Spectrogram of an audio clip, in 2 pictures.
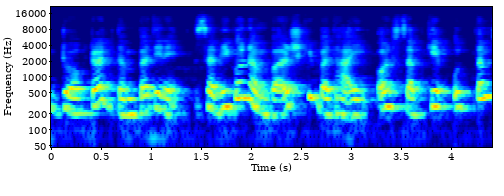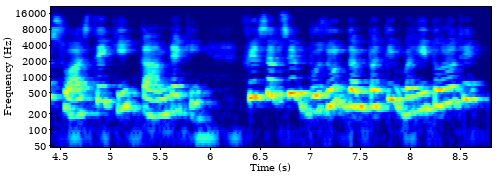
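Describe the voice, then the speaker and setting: A woman narrating a scripted family story in an emotive, expressive way. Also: medium pitch. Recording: roomy echo.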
